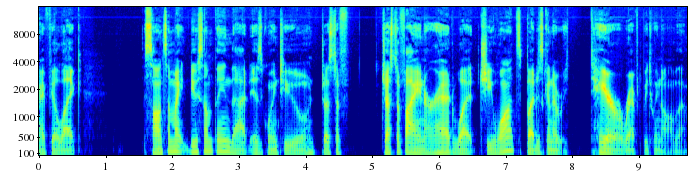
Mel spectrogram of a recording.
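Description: The recording is very clean, with a silent background and a dry, close sound with no echo. A man speaks at a moderate pace in an unremarkable speaking voice, fairly low in pitch. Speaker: podcast host. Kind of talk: casual chat.

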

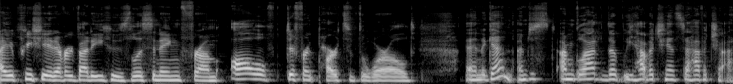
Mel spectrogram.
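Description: This is a normal speaking voice with an American accent, moving at a fairly quick pace with fairly even intonation. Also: woman, medium pitch for a woman. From New York City. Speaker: tech executive with a PhD in leadership. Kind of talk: interview about personal mental health story. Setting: remote call.

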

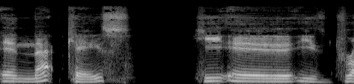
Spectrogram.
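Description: An unforced reading voice with fairly even intonation over a quiet background

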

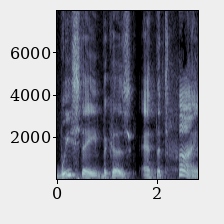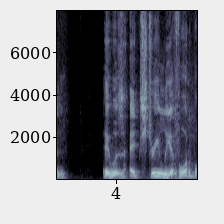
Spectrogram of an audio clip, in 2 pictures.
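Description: In a New York accent, a man with a fairly low pitch speaks at a very slow pace, with lively intonation and very even loudness. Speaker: retired soldier, retirement services staff. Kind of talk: casual interview.

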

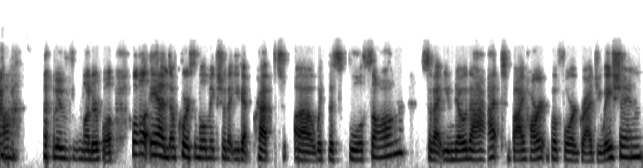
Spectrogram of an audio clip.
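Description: A woman in a normal speaking voice talks at a fairly slow pace, her medium pitch showing ordinary pitch variation. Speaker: podcast host, alumni council president. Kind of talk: interview.

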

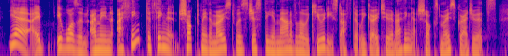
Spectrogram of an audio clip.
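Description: Dry and close with no echo, a woman with a bright, sharp tone speaks at a medium pitch and a fairly quick pace with lively intonation. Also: hardly any pauses. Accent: Australian. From Sydney, Australia. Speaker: paramedic. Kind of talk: interview.

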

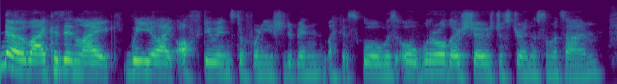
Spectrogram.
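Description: A woman with a normal speaking voice at medium pitch, fairly even intonation, big swings in loudness, hardly any pauses, and a quiet background. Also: fairly quick pace. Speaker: podcast host. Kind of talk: casual interview chat.

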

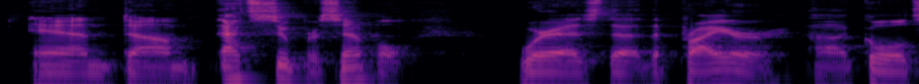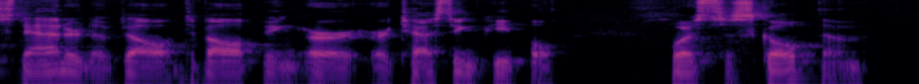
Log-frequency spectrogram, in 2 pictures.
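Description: Very deep and low in pitch, a man speaks at a fairly slow pace with ordinary pitch variation in a very clean recording with a silent background. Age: old. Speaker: pharmaceutical company CEO. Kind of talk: interview.

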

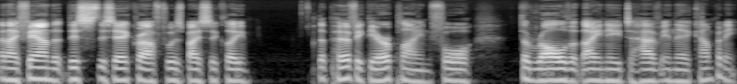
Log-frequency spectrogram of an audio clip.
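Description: A man with an Australian accent talks at a fairly quick pace at medium pitch, in monotone, flat intonation. The recording is very clean, with a silent background and a dry, close sound with no echo. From Australia, Geelong (Victoria). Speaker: seaplane pilot and operator. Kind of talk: casual interview.

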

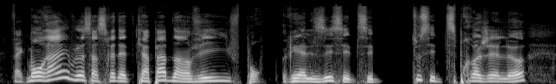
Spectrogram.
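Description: An unremarkable speaking voice moves at a moderate pace with lively intonation, the sound dry and close with no echo. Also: man, fairly high pitch for a man. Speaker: podcast host and former radio worker. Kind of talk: casual interview. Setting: at his home.

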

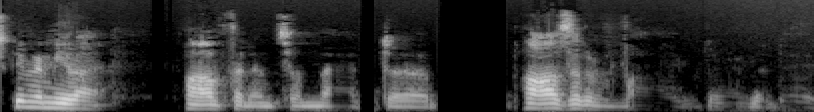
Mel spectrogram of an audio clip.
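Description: Heard with a dry, close sound and no echo, a man's dark, mellow voice moves at a moderate pace with ordinary pitch variation. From Ukraine, then Toronto, Canada. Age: 30s. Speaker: former pro tennis player, real estate agent. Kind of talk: casual interview chat.

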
